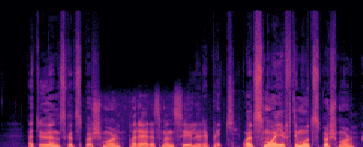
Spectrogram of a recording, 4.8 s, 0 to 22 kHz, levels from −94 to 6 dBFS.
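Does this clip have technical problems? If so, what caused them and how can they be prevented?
Yes. From 0.97 s to 2.89 s the speech turns quieter, dropping about 2 dB, and gaining a faint hiss roughly 40 dB below the signal. This is digital radio blending to analogue: the receiver lost the digital stream and cross-faded over about 0.4 s to the station's FM broadcast, then faded back. Better reception, through a stronger antenna or a better receiver position, prevents the fallback.

At 3.28 s the speech and its background noise abruptly rise together by 6 dB, then fall back just as abruptly at 4.48 s. That is a sudden gain jump, likely caused by a digital gain setting being switched instantly rather than ramped. Applying every gain change with a short fade of a few milliseconds prevents it.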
